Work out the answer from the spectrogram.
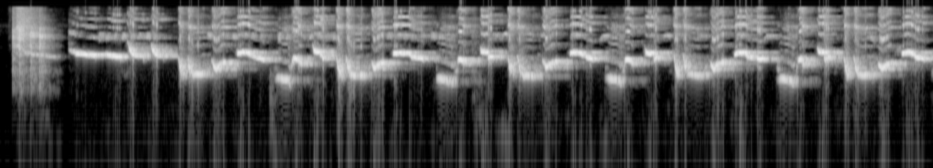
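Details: White-rumped shama in vigorous full song, used as lure audio to provoke other birds into answering: rich, rapid run of loud whistled notes, slurred downward and upward, with sharp clicks and chattering fragments, continuous with no other sounds.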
